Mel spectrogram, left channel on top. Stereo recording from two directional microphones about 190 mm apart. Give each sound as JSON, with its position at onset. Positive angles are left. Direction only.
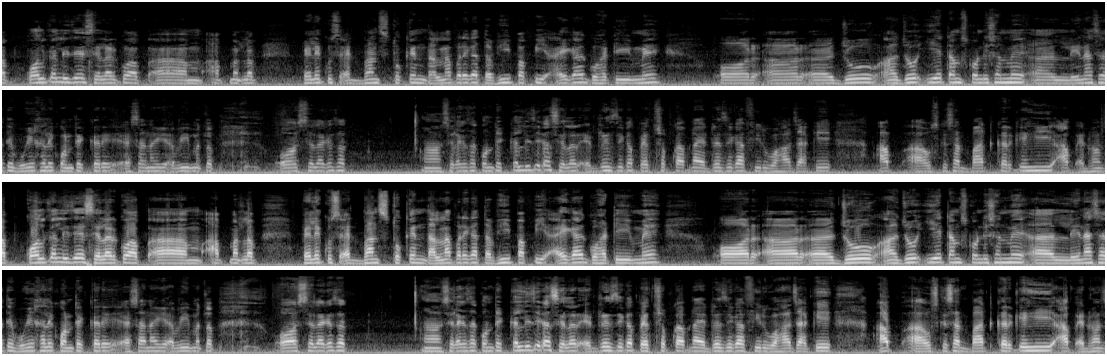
{"t": 0.0, "sound": "speech", "side_deg": -20}
{"t": 0.9, "sound": "speech", "side_deg": -40}
{"t": 2.0, "sound": "speech", "side_deg": -45}
{"t": 7.2, "sound": "speech", "side_deg": -40}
